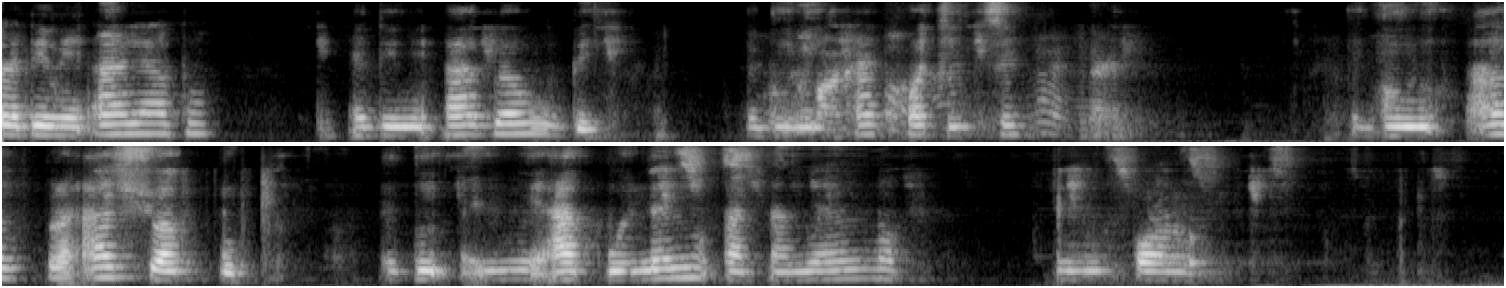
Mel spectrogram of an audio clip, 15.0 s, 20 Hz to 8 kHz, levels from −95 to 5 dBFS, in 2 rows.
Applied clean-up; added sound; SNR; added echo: neural mask model DeepFilterNet 3.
